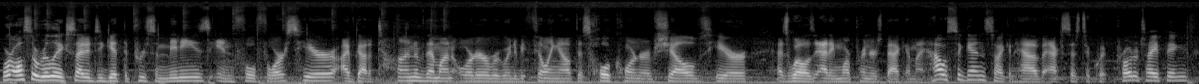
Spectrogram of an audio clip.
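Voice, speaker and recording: A man with a somewhat high voice narrates a casual vlog tour of his small business. He talks informally and thinks aloud, poking a little fun at himself. Faint music runs behind his voice. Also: quick pace, few pauses. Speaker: business owner giving a shop tour. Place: indoors, small business office and print shop.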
